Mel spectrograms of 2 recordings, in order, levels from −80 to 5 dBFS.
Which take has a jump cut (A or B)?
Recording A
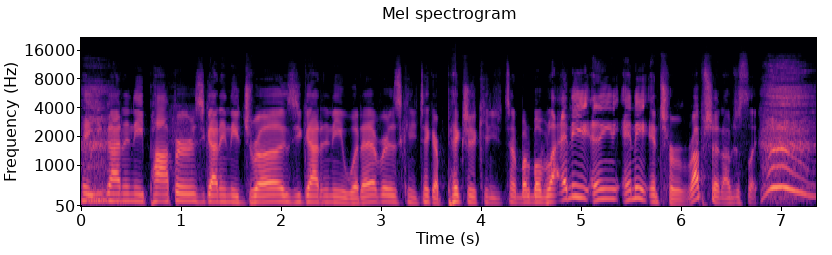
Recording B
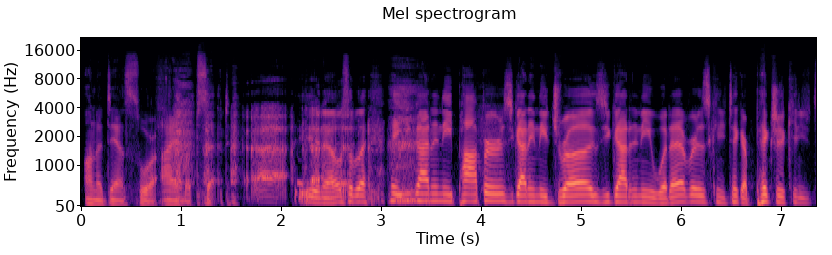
B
